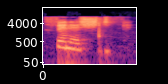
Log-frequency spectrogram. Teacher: It's more of a D sound, but finished, it sounds like a T at the end. Finished. And walked, it's almost like it sounds like walked, like that with a T at the end.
